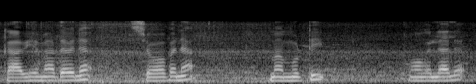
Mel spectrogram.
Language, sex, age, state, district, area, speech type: Malayalam, female, 45-60, Kerala, Idukki, rural, spontaneous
